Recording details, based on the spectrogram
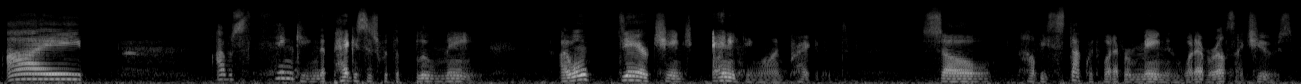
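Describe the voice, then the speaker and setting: A woman's voice: a bass voice, lively intonation, unhurried, fairly bright tone, exaggerated voice. A woman playing a playful, affectionate female changeling pony in a dramatic fan fiction reading, with a casual, teasing delivery. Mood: thoughtful. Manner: teasing, casual, hesitant in places.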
